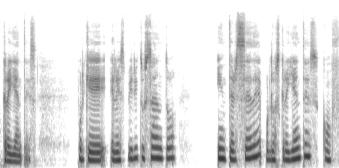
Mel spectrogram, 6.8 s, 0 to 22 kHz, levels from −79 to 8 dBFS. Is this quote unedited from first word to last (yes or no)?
yes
